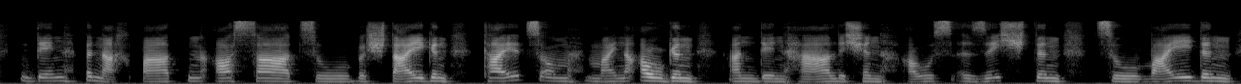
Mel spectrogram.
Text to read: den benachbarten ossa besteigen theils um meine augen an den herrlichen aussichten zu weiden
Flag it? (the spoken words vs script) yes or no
yes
